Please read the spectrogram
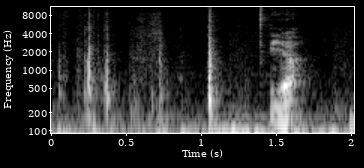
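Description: Cardboard game board being handled and laid into a board game box: a quick run of light taps and knocks, the sharpest about a second in.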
